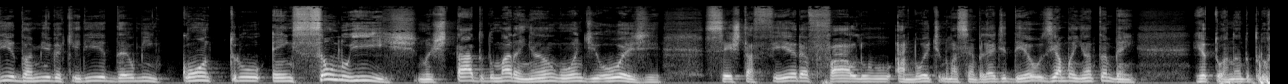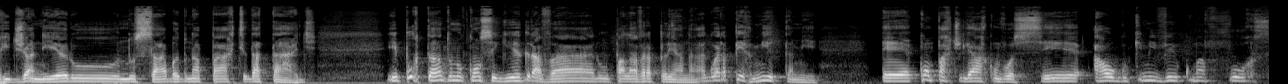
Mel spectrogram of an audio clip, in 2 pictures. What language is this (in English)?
Portuguese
